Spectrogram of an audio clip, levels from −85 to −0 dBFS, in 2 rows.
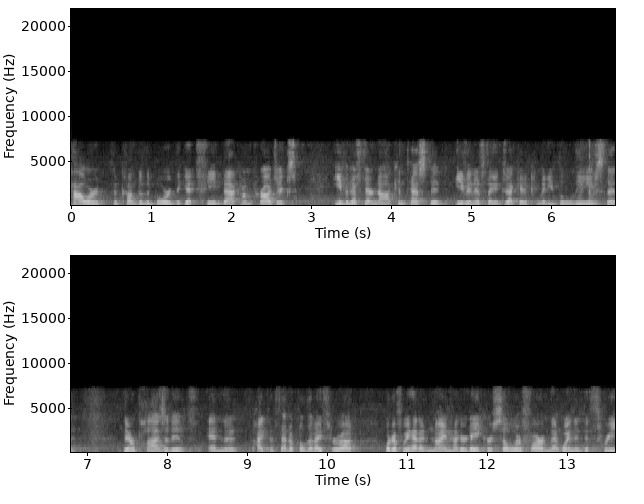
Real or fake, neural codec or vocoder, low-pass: fake; codec, 16 kHz in and 24 kHz out, 2.2 kbps, FireRedTTS-2 codec; 7.2 kHz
